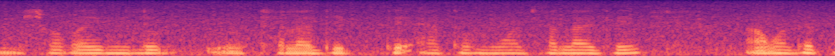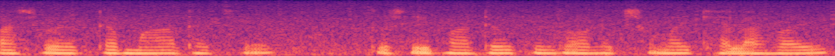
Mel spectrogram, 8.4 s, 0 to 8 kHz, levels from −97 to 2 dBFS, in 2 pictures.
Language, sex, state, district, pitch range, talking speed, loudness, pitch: Bengali, female, West Bengal, North 24 Parganas, 170-175 Hz, 150 wpm, -17 LUFS, 175 Hz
